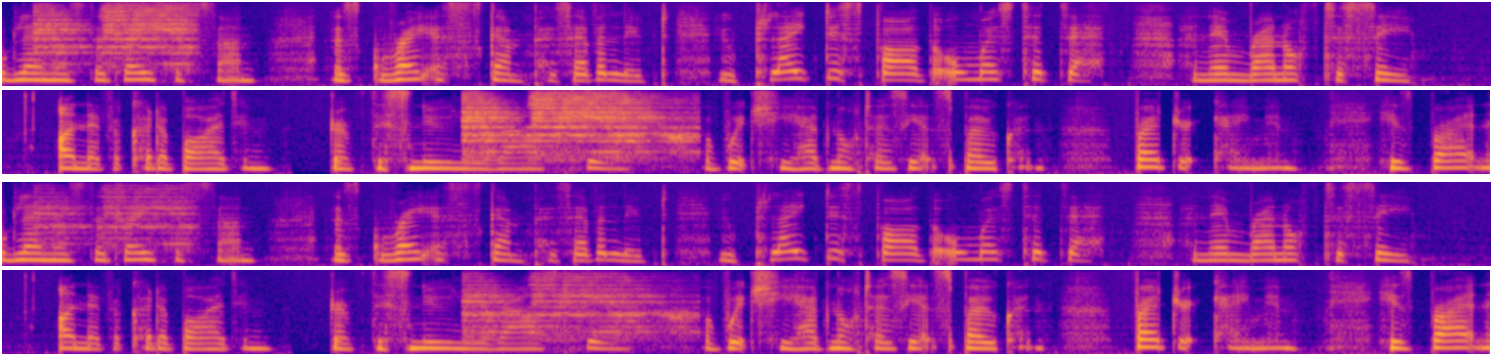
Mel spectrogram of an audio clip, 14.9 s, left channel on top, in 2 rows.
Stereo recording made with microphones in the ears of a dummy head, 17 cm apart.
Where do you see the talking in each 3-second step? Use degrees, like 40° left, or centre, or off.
30° left, 50° left, 30° left, 20° right, 30° right.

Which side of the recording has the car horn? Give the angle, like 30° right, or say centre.
70° left.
